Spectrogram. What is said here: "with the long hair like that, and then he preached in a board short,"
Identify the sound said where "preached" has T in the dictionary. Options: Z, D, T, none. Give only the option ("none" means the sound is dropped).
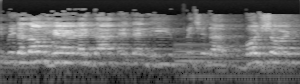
none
